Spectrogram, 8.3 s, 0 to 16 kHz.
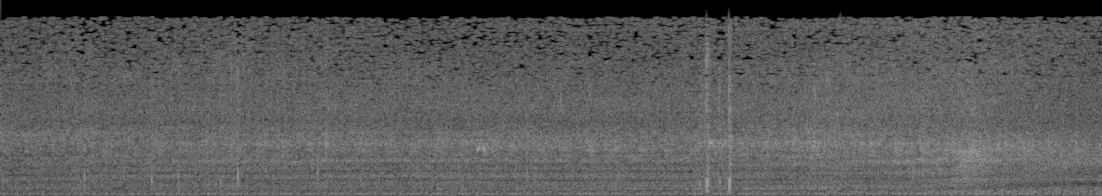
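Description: Chevrolet Tahoe's V8 engine idling steadily, with two light clicks about five seconds in.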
